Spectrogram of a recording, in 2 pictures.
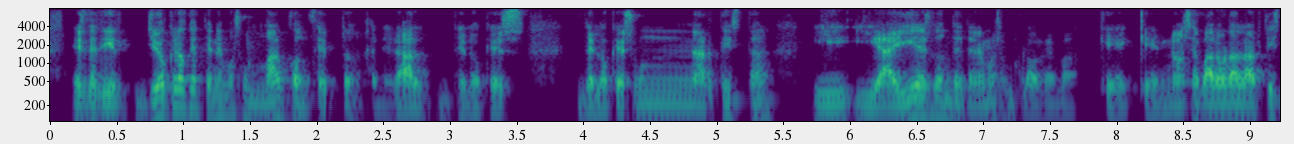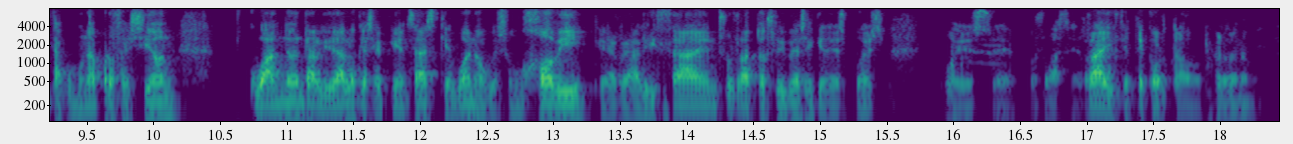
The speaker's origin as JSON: {"language": "Spanish", "area": "Salamanca", "region": "Castile and León", "country": "Spain", "tie": "born or raised there", "said": "los paisajes de mi pueblo, porque yo también doy clase de fotografía, entonces he puesto un paisaje del, cereal en mi pueblo, aquí en Salamanca"}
